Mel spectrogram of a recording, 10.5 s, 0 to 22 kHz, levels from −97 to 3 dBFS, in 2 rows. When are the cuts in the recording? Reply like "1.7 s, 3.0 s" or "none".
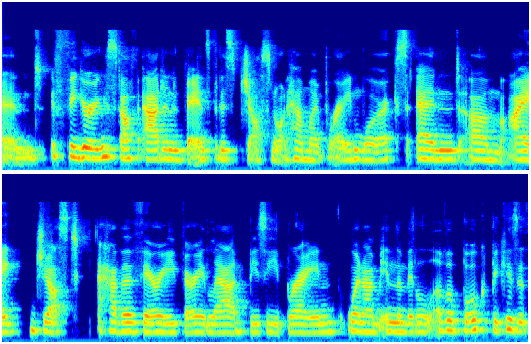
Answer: none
